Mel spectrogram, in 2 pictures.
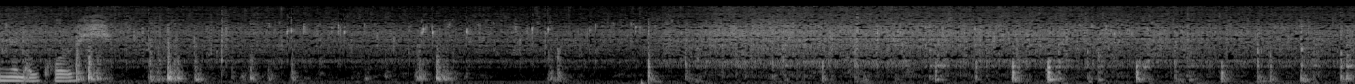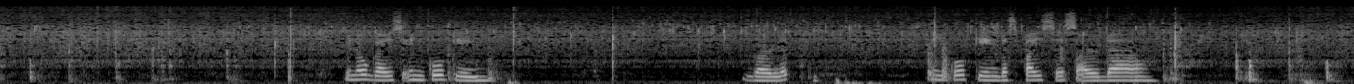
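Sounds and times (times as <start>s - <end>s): onion sizzling in hot oil: 0.0s - 27.0s
spatula scraping a pan: 6.4s - 16.9s, 25.1s - 27.0s.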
